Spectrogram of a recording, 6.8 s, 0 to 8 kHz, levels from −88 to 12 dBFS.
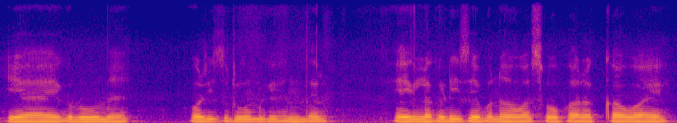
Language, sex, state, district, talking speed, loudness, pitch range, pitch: Hindi, male, Uttar Pradesh, Saharanpur, 150 wpm, -15 LUFS, 135-145 Hz, 140 Hz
